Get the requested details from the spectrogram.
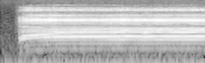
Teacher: জিহ্বার গোড়ার একটু আগের তালুতে লাগবে স্বাভাবিক উচ্চারণ হবে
